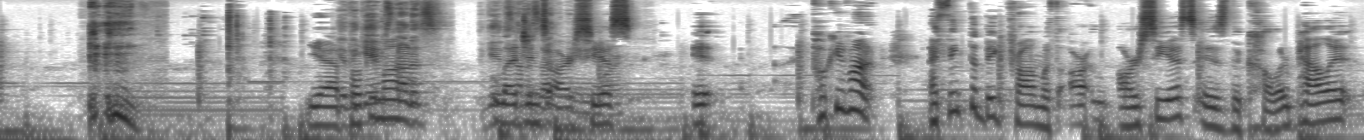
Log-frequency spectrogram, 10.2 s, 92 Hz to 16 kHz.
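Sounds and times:
rough raspy throat clearing: 0:00.6 - 0:01.3
speech: 0:00.7 - 0:01.2, 0:02.3 - 0:05.4, 0:06.1 - 0:10.2.

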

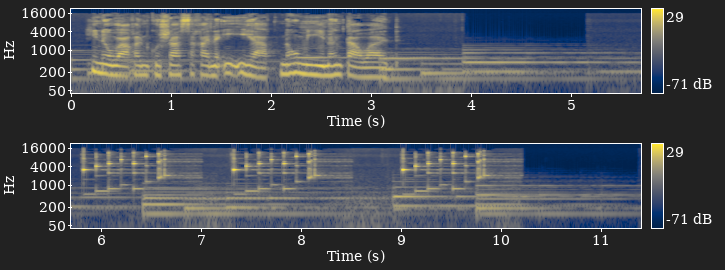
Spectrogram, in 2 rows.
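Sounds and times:
speech: 0:00.0 - 0:03.4
phone alarm ringing with bright repeating melodic chime: 0:05.8 - 0:10.2.

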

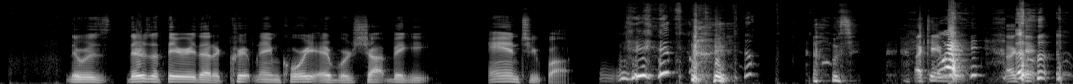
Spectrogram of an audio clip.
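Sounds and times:
speech: 0:00.7 - 0:07.5, 0:08.1 - 0:10.7
person laughing in loud bursts: 0:06.3 - 0:07.6, 0:09.4 - 0:10.7
person coughing harshly while laughing: 0:09.5 - 0:10.7.

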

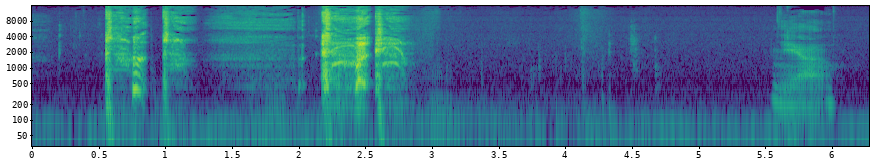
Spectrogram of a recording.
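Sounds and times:
harsh coughing fit after smoking from a bong: 0:00.6 - 0:01.2, 0:02.0 - 0:02.9.

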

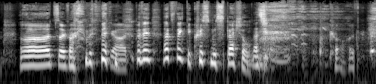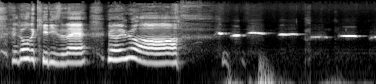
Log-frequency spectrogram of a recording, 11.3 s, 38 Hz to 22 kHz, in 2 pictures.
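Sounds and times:
speech: 0:00.3 - 0:09.4
laughter: 0:01.1 - 0:02.3, 0:03.8 - 0:06.2
person whistling a short tune into a microphone: 0:08.9 - 0:11.2.

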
